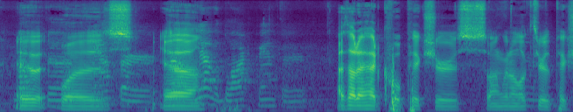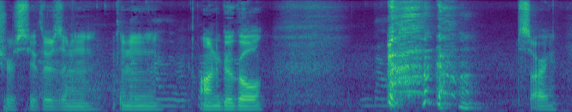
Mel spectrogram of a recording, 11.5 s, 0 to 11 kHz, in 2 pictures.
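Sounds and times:
speech: 0.1s - 8.7s, 10.3s - 11.4s
harsh coughs: 9.6s - 10.6s.

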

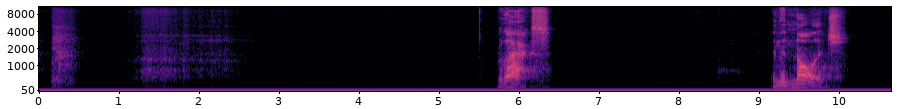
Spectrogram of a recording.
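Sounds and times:
big deep human breath: 0.0s - 2.8s
steady hiss: 0.0s - 10.6s
speech: 5.8s - 6.4s, 9.2s - 10.1s.

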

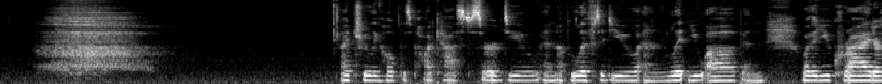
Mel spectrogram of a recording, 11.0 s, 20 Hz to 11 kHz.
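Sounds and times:
slow deep breath: 0.4s - 2.3s
speech: 4.2s - 11.0s.

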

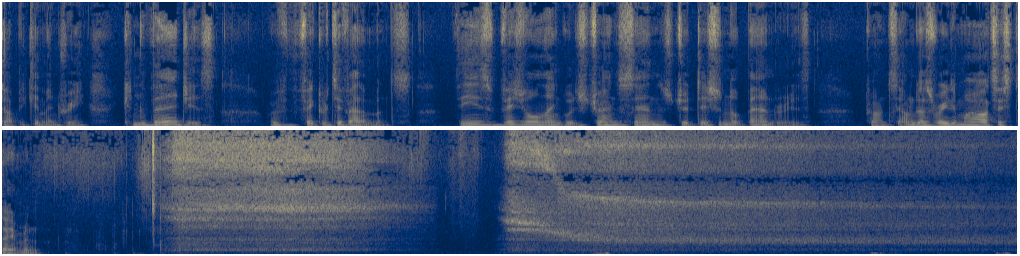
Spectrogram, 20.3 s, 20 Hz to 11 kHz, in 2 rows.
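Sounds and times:
speech: 0.0s - 10.7s
deep breathing: 0.8s - 1.2s, 2.2s - 2.6s, 4.1s - 4.5s, 8.2s - 8.6s, 11.6s - 20.3s.

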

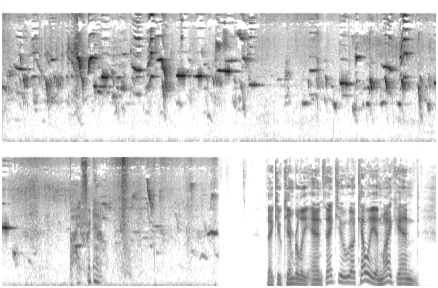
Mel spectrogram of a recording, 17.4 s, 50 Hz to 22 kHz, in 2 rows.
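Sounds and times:
dawn chorus of bellbirds, stitchbirds, tui and whiteheads: 0.0s - 13.3s
speech: 14.0s - 17.1s.

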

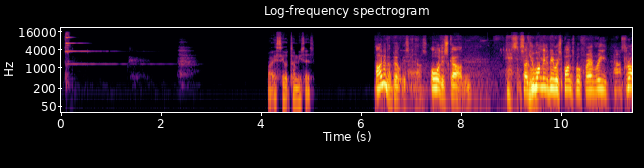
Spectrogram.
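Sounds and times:
bell ding sound effect: 0.0s - 2.4s
breathy gasp and sigh: 1.4s - 2.8s
speech: 4.2s - 5.2s, 6.3s - 11.4s.

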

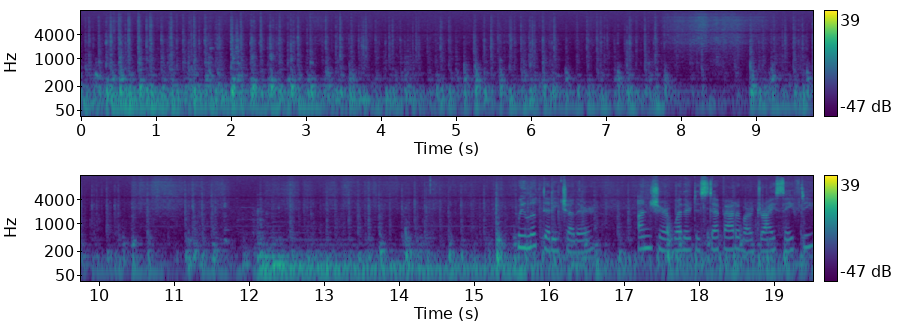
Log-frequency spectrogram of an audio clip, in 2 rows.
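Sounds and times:
heavy downpour rain drumming on metal roof of a parked car: 0.0s - 19.5s
speech: 15.6s - 19.5s.

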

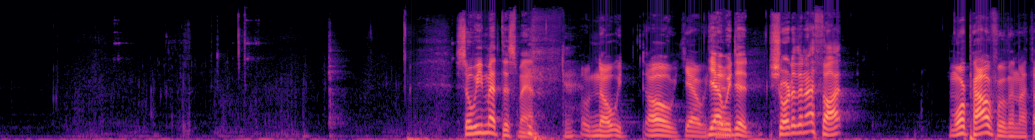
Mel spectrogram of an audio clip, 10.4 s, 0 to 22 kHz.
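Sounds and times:
person sipping an energy drink: 0.5s - 4.6s
speech: 4.6s - 8.5s, 9.5s - 10.3s.

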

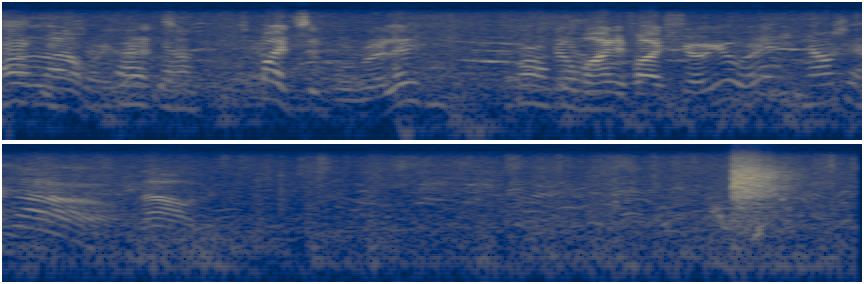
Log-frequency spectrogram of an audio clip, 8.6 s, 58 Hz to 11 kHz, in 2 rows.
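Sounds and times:
speech: 0.0s - 5.6s
whip crack: 8.0s - 8.4s.

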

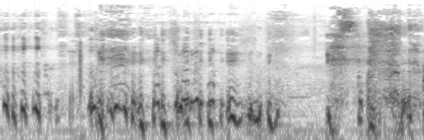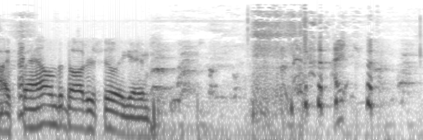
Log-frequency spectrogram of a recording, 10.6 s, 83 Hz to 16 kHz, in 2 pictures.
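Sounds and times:
laughter: 0.0s - 6.0s, 8.4s - 10.2s
noisy room: 0.0s - 10.5s
speech: 0.1s - 2.6s, 5.4s - 7.8s
dog barking: 7.2s - 9.2s, 9.9s - 10.5s.

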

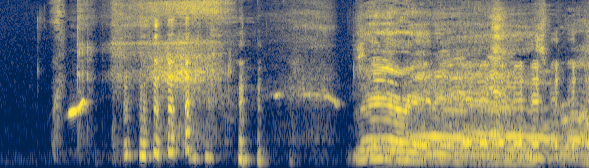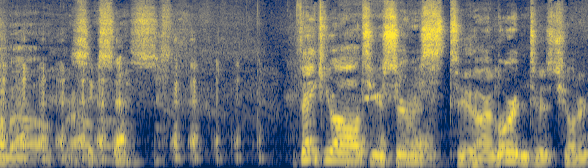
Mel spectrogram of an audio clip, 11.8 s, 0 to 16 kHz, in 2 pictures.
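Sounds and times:
faint thin whistle tone: 0.6s - 1.0s
laughter and giggling: 1.1s - 2.8s, 4.9s - 8.6s
speech: 1.4s - 2.4s, 3.6s - 8.2s, 8.9s - 11.7s
person whistling while inhaling: 2.0s - 3.5s.

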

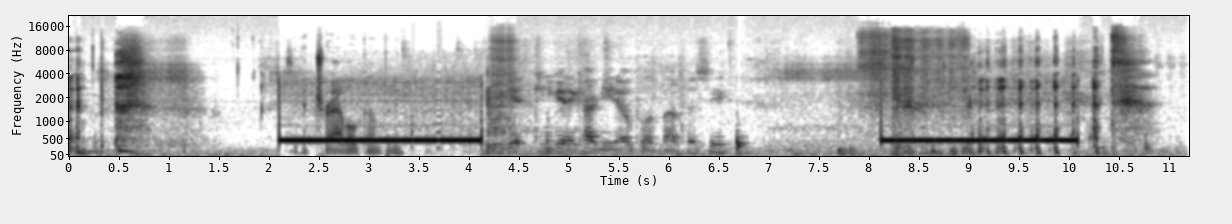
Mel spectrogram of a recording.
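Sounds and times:
laughter: 0.0s - 3.5s, 4.2s - 11.1s
people talking: 0.0s - 11.1s
outgoing phone call ringing tone: 2.0s - 4.2s, 8.1s - 10.2s.

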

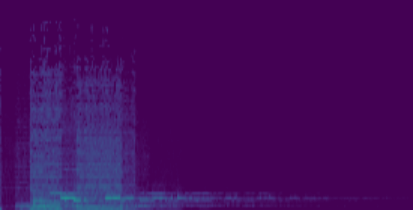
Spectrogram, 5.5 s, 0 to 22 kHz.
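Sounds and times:
loud harsh buzzy electronic alert tones from a phone and computer: 0.2s - 4.5s
clear ringing chime notes: 0.2s - 5.3s.

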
